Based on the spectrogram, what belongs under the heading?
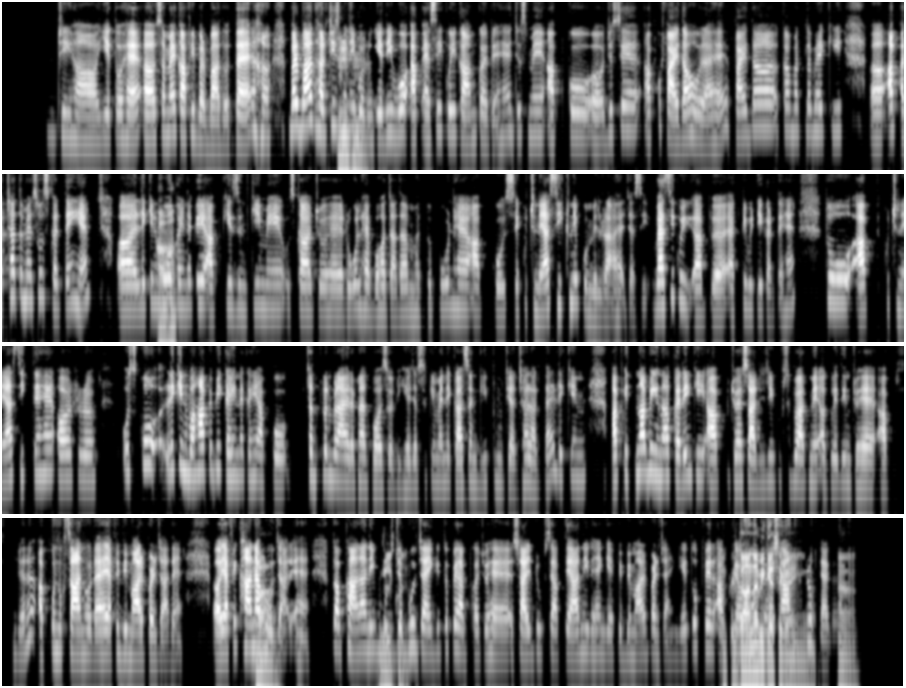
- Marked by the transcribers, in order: chuckle; in English: "रोल"; in English: "एक्टिविटी"
- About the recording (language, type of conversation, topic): Hindi, podcast, आप कैसे पहचानते हैं कि आप गहरे फ्लो में हैं?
